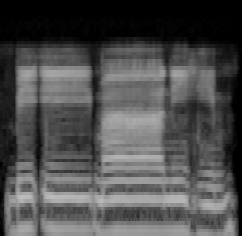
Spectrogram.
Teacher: বি ইমান, ই কে যতটুক টানবো মাকেও হুবহু ততটুকু, মায়ের ক্ষেত্রে জি, যেন একটু বেশি হয়ে না যায়।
